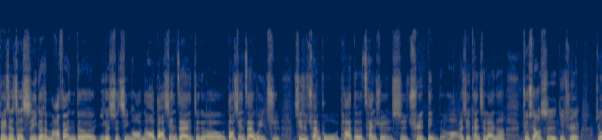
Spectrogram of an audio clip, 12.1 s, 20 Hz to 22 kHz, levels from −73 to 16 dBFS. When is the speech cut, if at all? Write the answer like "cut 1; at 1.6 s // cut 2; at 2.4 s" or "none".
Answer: none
